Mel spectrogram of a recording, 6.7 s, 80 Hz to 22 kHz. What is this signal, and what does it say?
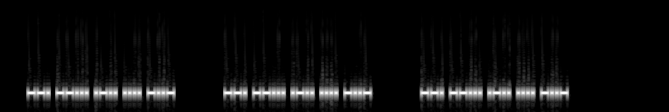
Morse code, heard as a keyed tone, about 46 wpm, 700 Hz. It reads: G7LHX G7LHX G7LHX
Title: DXCC-100 Call Signs - 5 Characters - Repeated 3x - 50wpm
